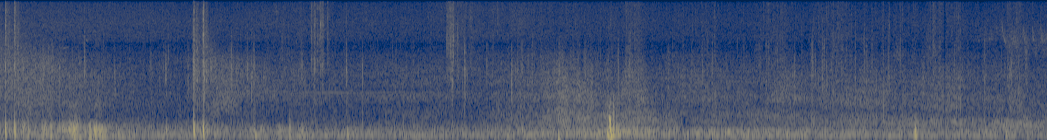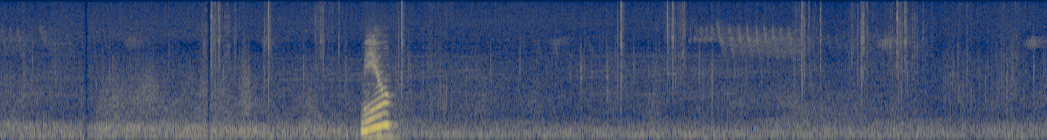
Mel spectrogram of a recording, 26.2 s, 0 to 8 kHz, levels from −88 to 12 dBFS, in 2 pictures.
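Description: Audio packets arrived too late for the decoder at 11.80 to 11.84 s, 14.14 to 14.20 s and 15.68 to 15.73 s, about 20, 40 and 20 ms missing. This is short concealed packet loss: the receiver extended the preceding sound to fill each gap, heard as brief smears or wobbles in band-limited audio with nothing above 8 kHz.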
